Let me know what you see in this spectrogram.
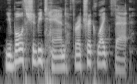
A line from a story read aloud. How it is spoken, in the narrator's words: said gravely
